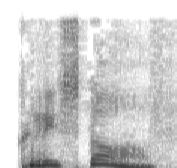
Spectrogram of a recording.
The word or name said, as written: cristophe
